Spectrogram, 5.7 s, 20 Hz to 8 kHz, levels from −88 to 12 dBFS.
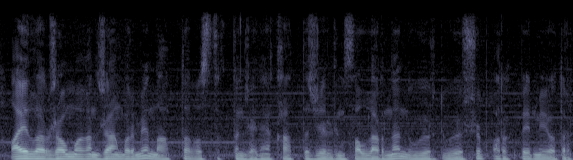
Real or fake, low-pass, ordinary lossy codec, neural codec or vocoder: real; 7.2 kHz; none; none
